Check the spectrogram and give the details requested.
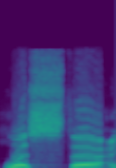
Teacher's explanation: Pada lafaz bacaan wasta'inu, sempurnakan aliran dalam bacaan sinnya, karena di sini sin cara membacanya adalah kita alirkan nafasnya wasta'inu, jangan jangan ditahan, karena dia huruf sin, huruf yang dia harus dikeluarkan nafasnya, atau kita kenal dengan sifatnya adalah sifat hamas dan sifat sofirnya berdesis. Wasta'inu, kemudian ain panjangkan 2 harakat, karena dia ada huruf mad yang datang setelah huruf kasrah, kita namakan dengan mad tabi'i.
